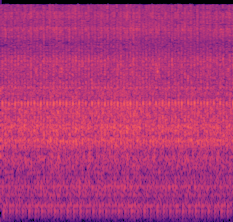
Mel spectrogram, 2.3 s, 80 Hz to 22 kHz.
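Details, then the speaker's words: Opel Zafira A, Y20DTH diesel, idling: light rhythmic knock over steady idle, suspected chain or crank pulley; the pulley's cracked rubber damper tears and wobbles, striking the sump or a protruding bolt. "Дело в том, что если она начинает рваться, то рвется полностью, и именно поэтому она стучит, ударяясь о картер или какой-нибудь торчащий болт."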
